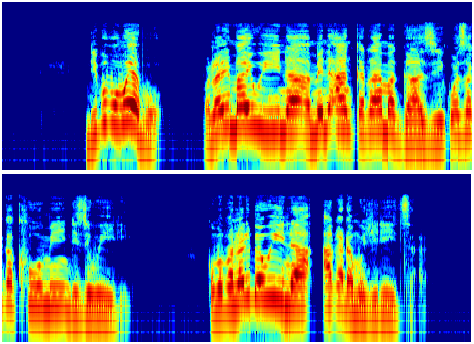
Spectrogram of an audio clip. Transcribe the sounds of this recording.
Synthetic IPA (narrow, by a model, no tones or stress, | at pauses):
ndipɔpɔmwɛp̬ɔ | panalimajiwinaːmɛnɛaŋ̩kataamaɡazikwazak̬akʰumindiziwiːɾḭ | kɔmap̬analiɓɛwinaakaɗamud͡ʒiɾiːt͡sʰḁ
